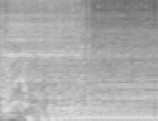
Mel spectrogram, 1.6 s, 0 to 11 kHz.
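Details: Late-80s/early-90s John Deere 160 riding mower with Kawasaki engine, after cleaning corroded ignition switch terminals that caused intermittent no-crank; starter spins briefly, engine catches at once into an even, steady idle.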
